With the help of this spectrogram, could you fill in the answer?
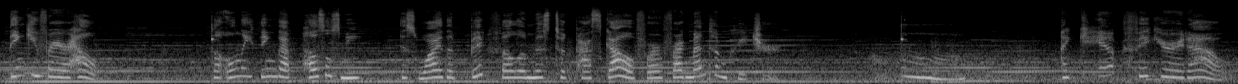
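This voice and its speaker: A woman voicing a kind, polite young girl who gently thinks aloud with questions, in a video game cutscene dub. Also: extremely high pitch, unhurried, pauses often. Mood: curious. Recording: game music under the voice.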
